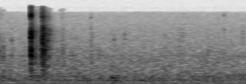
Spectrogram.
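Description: Two quick plastic clicks, a split second apart, from the LEGO parts of a rubber-band crossbow pistol being handled. The rest is near silence.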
